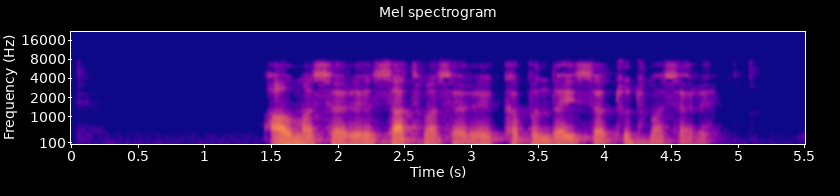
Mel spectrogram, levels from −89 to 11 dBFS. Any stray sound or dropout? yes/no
no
